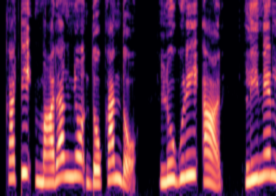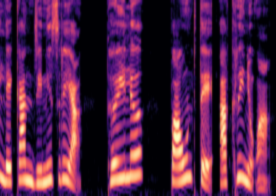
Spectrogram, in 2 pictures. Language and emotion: Santali, neutral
